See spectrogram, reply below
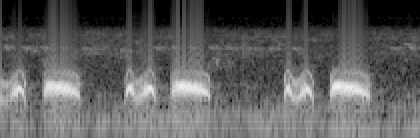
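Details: Wild spotted dove in a calling contest with a decoy bird: three rapid phrases, each a bouncy double-looped note followed by a longer smooth coo, with a faint high insect drone behind.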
